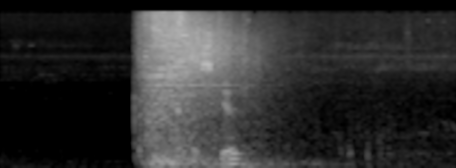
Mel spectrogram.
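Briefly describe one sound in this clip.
A sword swooshes in a sudden burst of magic.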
